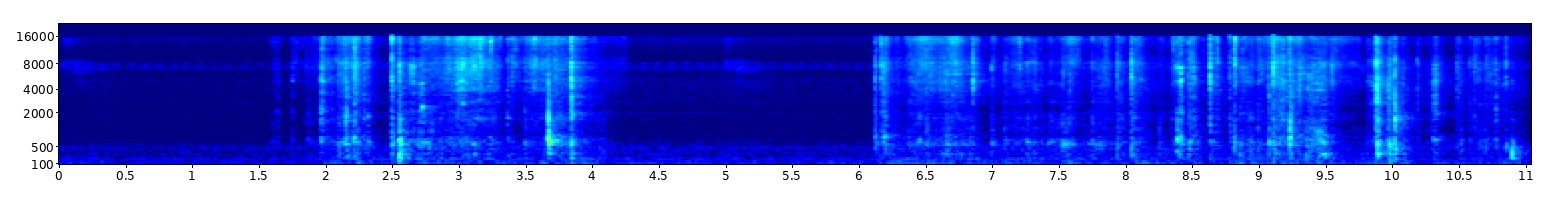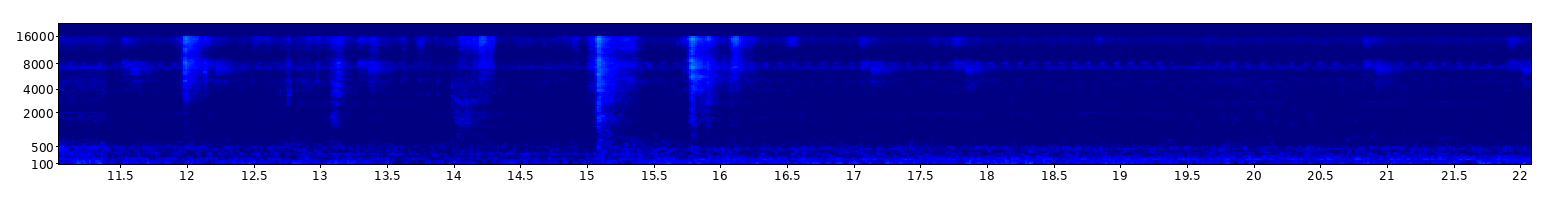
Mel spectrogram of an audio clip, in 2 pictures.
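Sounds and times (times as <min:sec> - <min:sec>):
cardboard box rustling and scraping: 0:01.6 - 0:04.1, 0:06.2 - 0:11.0.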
